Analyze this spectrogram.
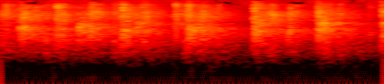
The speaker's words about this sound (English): Well, give the Lord a clap offering.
